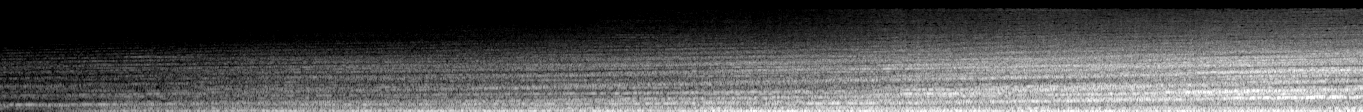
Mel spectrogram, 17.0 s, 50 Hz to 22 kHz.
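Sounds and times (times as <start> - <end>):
orchestral horror score chord: 0.1 - 17.0.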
